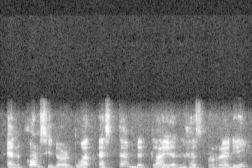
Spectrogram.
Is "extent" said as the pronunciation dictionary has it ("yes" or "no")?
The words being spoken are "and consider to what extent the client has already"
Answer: no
